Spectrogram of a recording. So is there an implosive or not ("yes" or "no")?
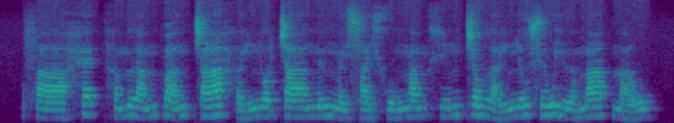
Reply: yes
